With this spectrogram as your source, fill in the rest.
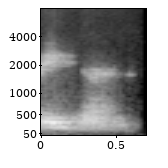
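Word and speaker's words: Buechner: on that was by Frederick Beaton Victor is spelled b-u-e -c-h-n-e-r ight Frederick won a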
